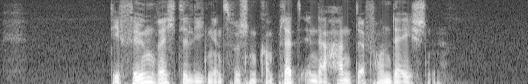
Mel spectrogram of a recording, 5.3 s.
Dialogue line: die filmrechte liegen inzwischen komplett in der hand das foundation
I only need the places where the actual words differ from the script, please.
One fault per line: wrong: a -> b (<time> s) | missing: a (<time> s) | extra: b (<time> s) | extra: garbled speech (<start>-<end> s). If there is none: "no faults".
wrong: das -> der (3.6 s)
